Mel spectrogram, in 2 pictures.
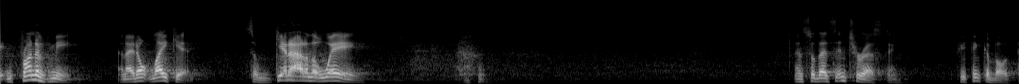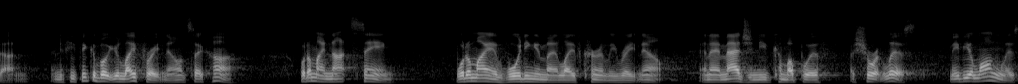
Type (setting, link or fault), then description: setting, live audience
